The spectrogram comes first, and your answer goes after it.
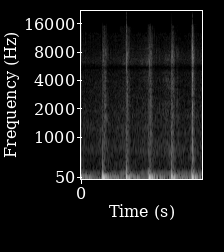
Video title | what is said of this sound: Amazing Results w/ Audio Techinix Sound Deadener: Rattle TEST Before & After - EXO Car Audio Review | it sounds like a tank when you shut this thing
